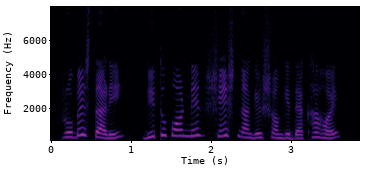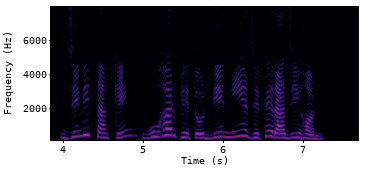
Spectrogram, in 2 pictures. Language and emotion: Bengali, neutral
